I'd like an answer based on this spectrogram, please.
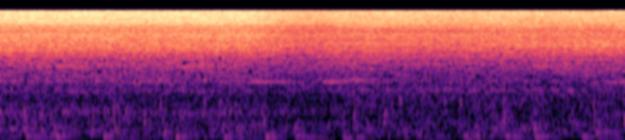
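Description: Gas stove burner hissing steadily, with background music carrying a low pulsing beat underneath.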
